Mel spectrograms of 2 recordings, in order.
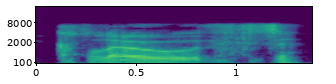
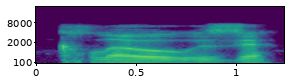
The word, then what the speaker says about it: clothes: speakers are going to pronounce this close with a Z sound Z as in zebra it sounds exactly like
